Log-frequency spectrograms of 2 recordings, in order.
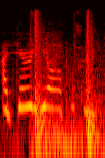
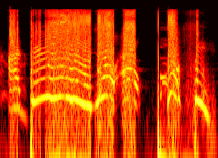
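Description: First: Softer, half under the breath; quiet dare. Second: Slow, loud, drawn-out dare; louder repeat. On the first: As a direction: murmur the dare so only he hears. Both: Real, not acted. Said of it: "I said".

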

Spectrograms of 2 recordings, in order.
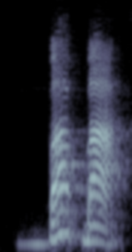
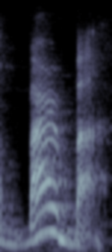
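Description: First: Said in the usual way. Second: "barba" said slowly with the R in the middle. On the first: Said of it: "Se eu colocar um R no meio". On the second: Shown as a demonstration. Teacher shows pupils the changed word, "barba" slow with R. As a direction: draw out "barba" so the inserted R is heard. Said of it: "colocar um R no meio".

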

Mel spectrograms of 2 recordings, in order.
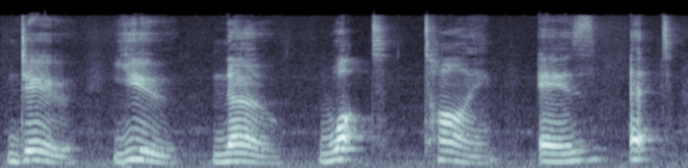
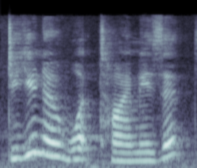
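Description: First: Very slow, separated words; drawn-out, deliberate teaching model. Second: Words connected in one smooth question; linked reading. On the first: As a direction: dictate it to learners with pauses. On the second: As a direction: run the words together at natural speed. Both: Shown as a demonstration. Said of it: "Đọc nối ha".

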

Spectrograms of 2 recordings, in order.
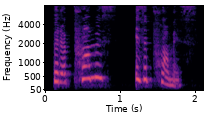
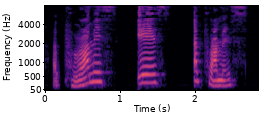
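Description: First: Much higher, insistent little princess; a princess holding her mother to her word. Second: Frog's voice. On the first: Princess reminds the queen, in a high insistent voice. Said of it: "said the princess". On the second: The frog reminds the princess, calm and steady. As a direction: gently hold her to her word. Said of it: "said Frog". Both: Acted.

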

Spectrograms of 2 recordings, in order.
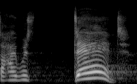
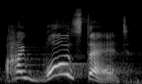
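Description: First: "dead" landed with a falling finish; "I was dead" with the weight on "dead"; stress on dead. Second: "was" pitched high and held, then "dead" falls; "I WAS dead", the past tense pointed out; stress on was. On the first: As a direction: lean on the word "dead". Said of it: "the word I thought about was dead". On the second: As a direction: hit the word "was" higher and slower. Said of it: "we can think about the word was". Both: Shown as a demonstration.

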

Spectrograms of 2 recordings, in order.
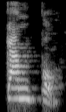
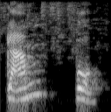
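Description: First: Said in the usual way. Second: "Campo" slowly as cam, pause, po; split into syllables. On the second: Shown as a demonstration. Teacher showing lips closing on M, syllable by syllable. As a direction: break "Campo" between its two syllables. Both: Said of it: "para ver cuáles de esas sílabas".

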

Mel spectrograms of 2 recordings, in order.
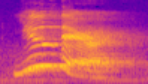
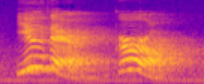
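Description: First: Loud call across the street. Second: Put-on loud, higher call to the girl. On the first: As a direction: shout to stop a girl in the street. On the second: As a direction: call her again, louder and higher. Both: A narrator's reading. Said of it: "a voice called out".

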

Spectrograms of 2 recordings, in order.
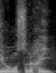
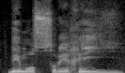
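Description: First: بمصرخي ending abruptly on a short khi; cut-short final ya. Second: بمصرخي very slow, final ya sustained; long doubled ya. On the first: Teacher showing what not to say, بمصرخي with ya cut short. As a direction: drop the held y at the end of بمصرخي. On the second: Teacher giving the correct example, بمصرخي with long-held ya. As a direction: stretch the closing y of بمصرخي for two letters. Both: Shown as a demonstration. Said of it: "ما أقولش بمصرخي".

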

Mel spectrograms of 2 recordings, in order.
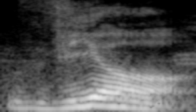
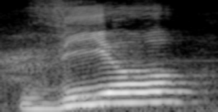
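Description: First: "vyoo" as one syllable vyo, falling and lower; vyoo for toilets. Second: "Vyoo" said as vi-oo, two separate vowels, level ending; vioo for mirrors. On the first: Teacher contrasting toilet with mirror, falling vyo. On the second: Teacher contrasting mirror with toilet, careful vi-oo. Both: Shown as a demonstration. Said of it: "You don't hear the difference?".

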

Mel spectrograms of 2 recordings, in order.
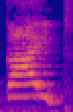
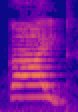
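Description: First: "kite" repeated loud, "क" stressed again; loud sounded-out word. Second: "kite" said loud with the "क" sound stressed; loud sounded-out word. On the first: Teacher repeating "kite" so pupils catch the "क". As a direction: punch the "क" in "kite" once more. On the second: Teacher stressing "kite" so the children hear the "क". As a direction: hit the first "क" in "kite". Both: Shown as a demonstration. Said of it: "हमने पहले क की आवाज निकाली".

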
